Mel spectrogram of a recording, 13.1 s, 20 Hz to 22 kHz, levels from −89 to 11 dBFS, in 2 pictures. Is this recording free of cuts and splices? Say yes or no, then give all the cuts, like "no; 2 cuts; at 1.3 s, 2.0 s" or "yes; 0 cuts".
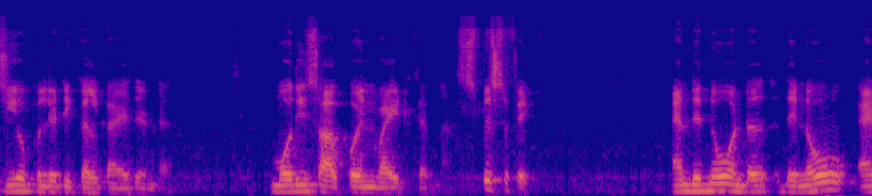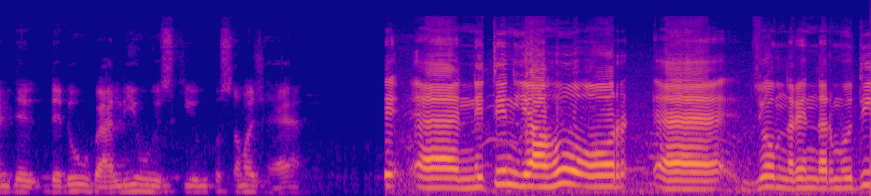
no; 1 cut; at 9.4 s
